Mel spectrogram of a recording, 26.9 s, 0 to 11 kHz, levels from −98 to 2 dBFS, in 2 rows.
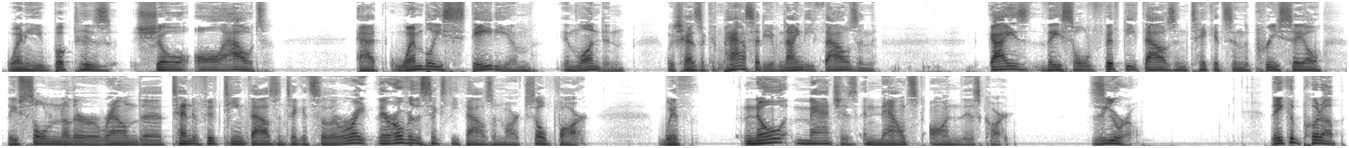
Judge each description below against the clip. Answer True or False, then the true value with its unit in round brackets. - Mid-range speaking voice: False (115 Hz)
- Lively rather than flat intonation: False (3.3 semitones)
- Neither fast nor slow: False (130 wpm)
